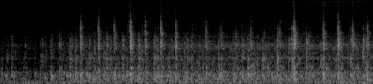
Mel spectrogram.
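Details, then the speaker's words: 1962 Sprunger Brothers wood lathe driven by a sewing machine motor: motor hum with uneven light clicking from the headstock, suspected worn spindle bearings, to be replaced with new 20x47mm bearings. "And I think I have a shot bearing. So what we're going to do today is replace these bearings."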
